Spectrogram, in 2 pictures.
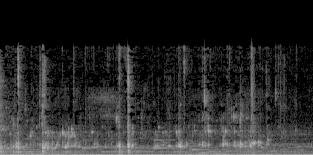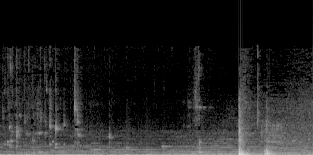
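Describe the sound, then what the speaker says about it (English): Liquid hair care mixture, water infused with two scalp-care ingredients, poured back into a container: quiet drips and light trickling, then a brief louder splash near the end, close and alone. "I'll pour it back into this."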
